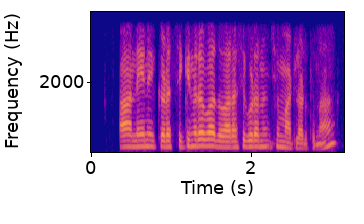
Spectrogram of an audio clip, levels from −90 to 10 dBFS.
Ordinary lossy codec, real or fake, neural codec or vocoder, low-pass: none; real; none; 3.6 kHz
